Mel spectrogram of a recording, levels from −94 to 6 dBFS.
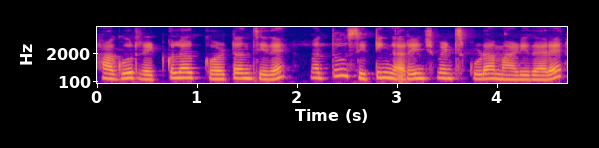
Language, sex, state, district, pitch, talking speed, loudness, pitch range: Kannada, female, Karnataka, Bangalore, 230 Hz, 125 wpm, -17 LUFS, 205-245 Hz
